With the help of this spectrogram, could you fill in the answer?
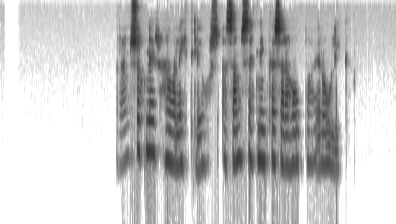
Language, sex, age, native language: Icelandic, female, 40-49, Icelandic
